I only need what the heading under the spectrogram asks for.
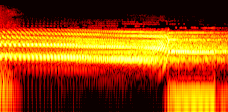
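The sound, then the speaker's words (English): A steady, high whistling howl of wind outside a sliding door at the ocean, with several layered tones, holding loud and even throughout, joined by a deep rumbling buffet in the last half second. No one speaks. “Kind of trying to give you a peek out this this sliding door, but the wind is a howling.”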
